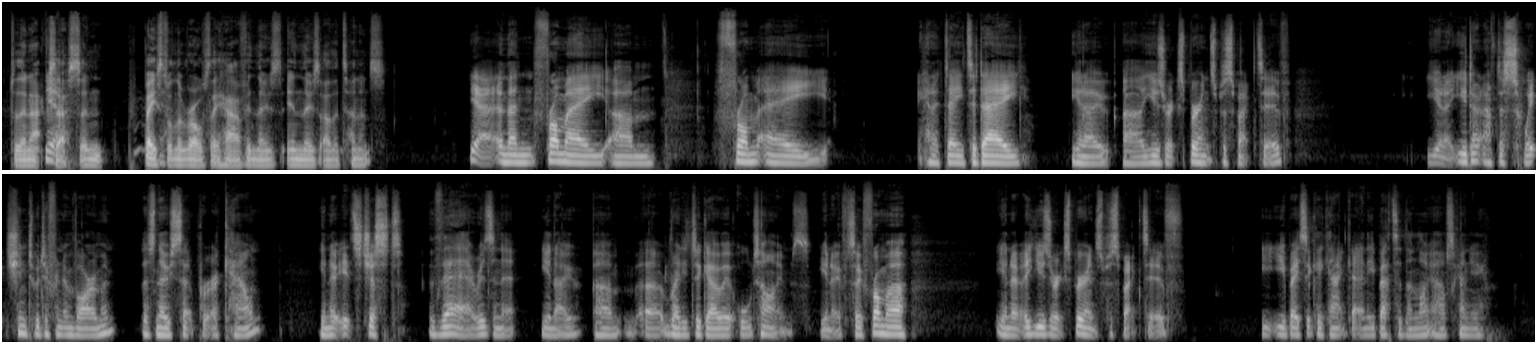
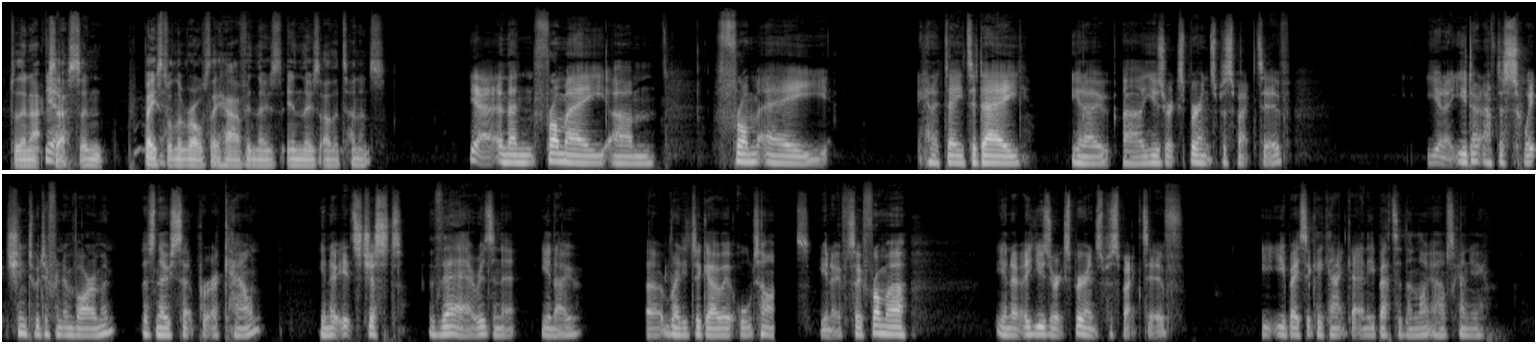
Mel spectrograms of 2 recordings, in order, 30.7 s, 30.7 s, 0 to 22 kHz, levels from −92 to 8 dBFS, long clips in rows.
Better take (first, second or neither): first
